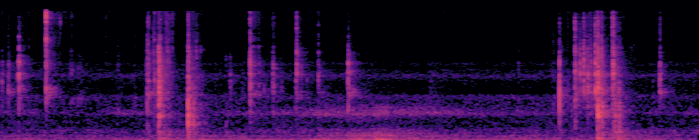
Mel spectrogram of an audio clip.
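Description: A steel utility blade carves and shaves chunks from a solid yellow bar of soap held in the hand. About seventeen short, bright scraping cuts sound, clustered near the start and again near the end. A faint low rumble fills the quieter middle stretch.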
